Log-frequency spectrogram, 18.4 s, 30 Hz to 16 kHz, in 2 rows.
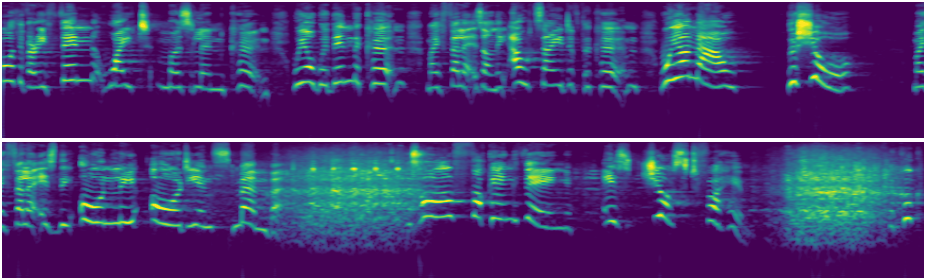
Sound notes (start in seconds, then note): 11.8 audience laughs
